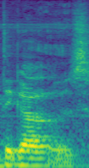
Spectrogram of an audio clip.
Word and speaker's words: DeGois: Plinio DeGois. Huh. All right, it looks like DeGois, but it's Yeah, DeGois.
